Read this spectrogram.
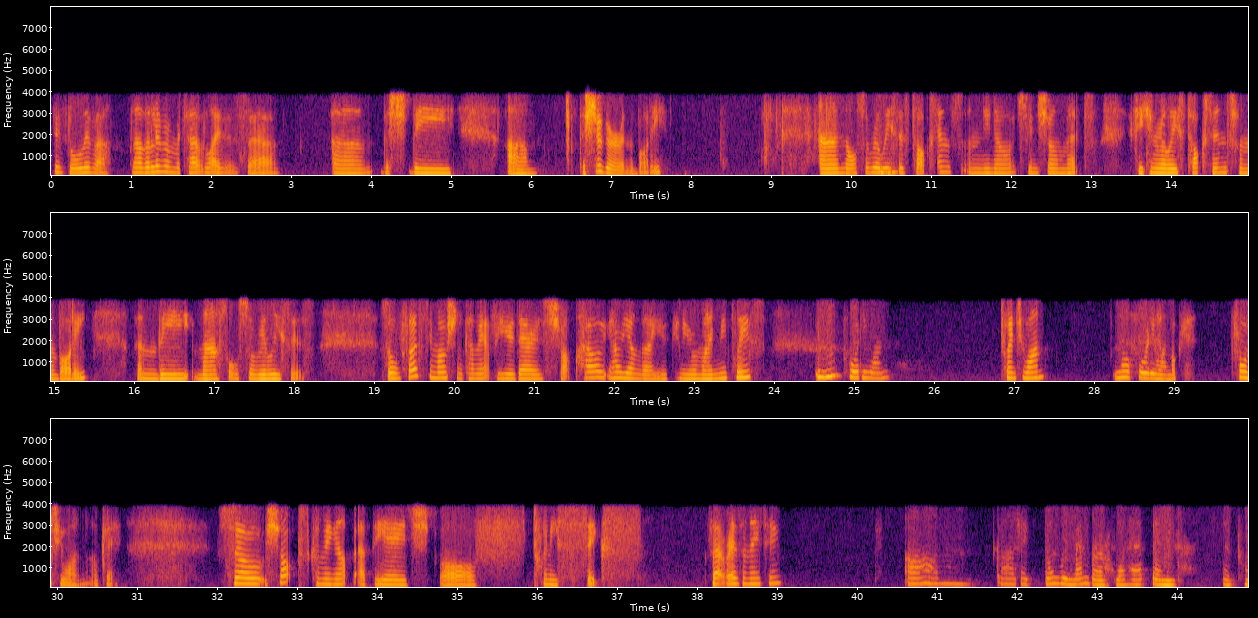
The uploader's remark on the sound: takes your calls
